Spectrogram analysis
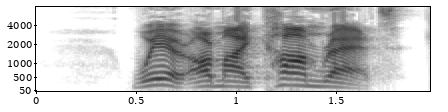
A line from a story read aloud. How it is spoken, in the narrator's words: Zhao Yun shouted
